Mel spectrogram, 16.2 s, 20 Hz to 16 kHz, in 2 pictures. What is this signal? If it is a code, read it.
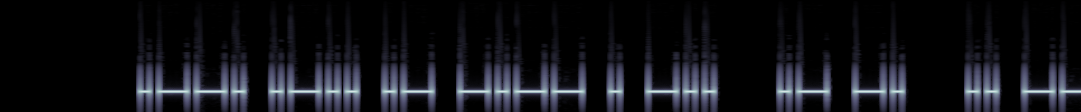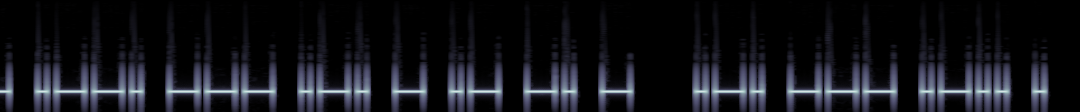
Morse code, heard as a keyed tone, about 17 wpm, 700 Hz. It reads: PLAYED AN IMPORTANT ROLE
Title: Sets of 5 Words Encore2 17wpm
